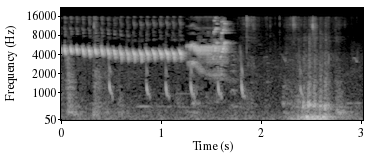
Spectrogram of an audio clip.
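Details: Aviary lovebirds give a rapid series of about fifteen high, sharp chirps in quick succession, followed by a buzzy squawk and some rustling.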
